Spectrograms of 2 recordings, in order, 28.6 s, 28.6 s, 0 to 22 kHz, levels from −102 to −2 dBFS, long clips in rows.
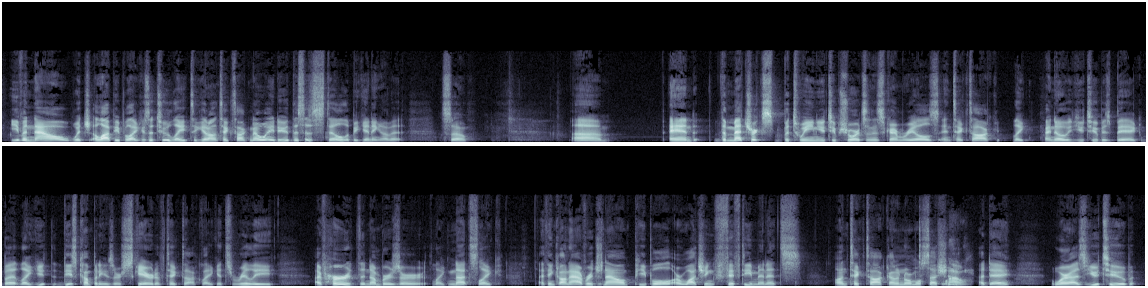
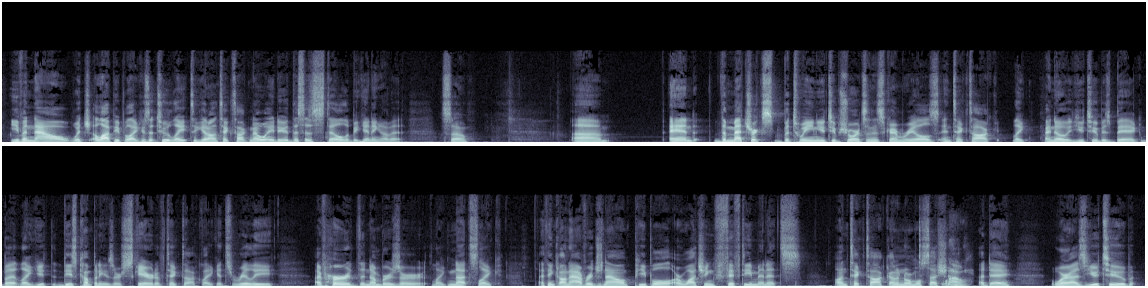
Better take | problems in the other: second | thin; very; fading below 350 Hz

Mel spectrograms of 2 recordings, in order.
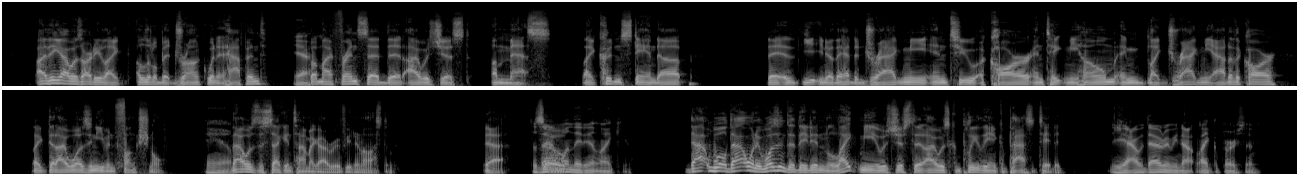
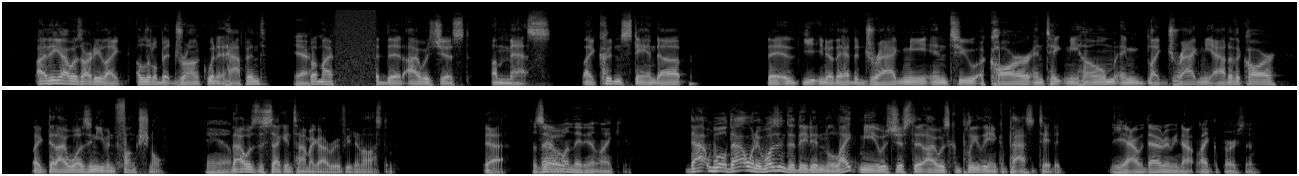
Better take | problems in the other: first | audio cutting out; filled with static; at 3.5 s

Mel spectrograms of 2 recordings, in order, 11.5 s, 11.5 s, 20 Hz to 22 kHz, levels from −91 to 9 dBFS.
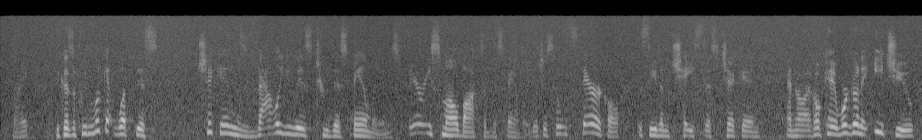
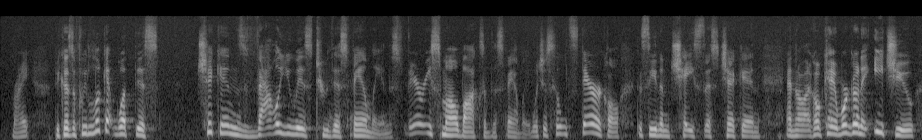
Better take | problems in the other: second | hiss; loud; throughout; 6 dB below the speech; faint in the second

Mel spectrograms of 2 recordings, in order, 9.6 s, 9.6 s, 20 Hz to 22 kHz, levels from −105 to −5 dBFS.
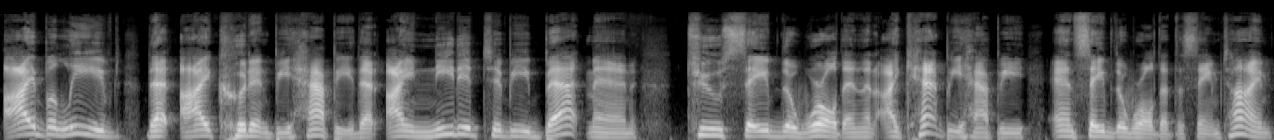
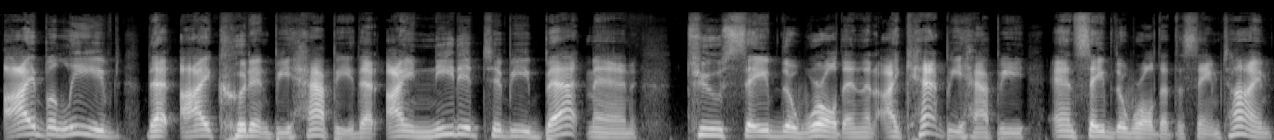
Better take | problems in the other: neither | none

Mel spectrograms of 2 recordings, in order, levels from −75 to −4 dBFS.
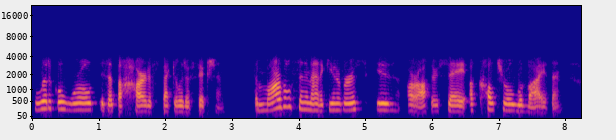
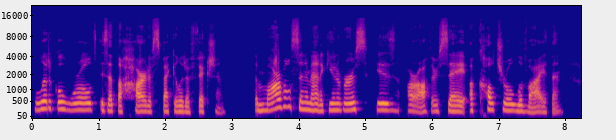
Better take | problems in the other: second | phone-call audio

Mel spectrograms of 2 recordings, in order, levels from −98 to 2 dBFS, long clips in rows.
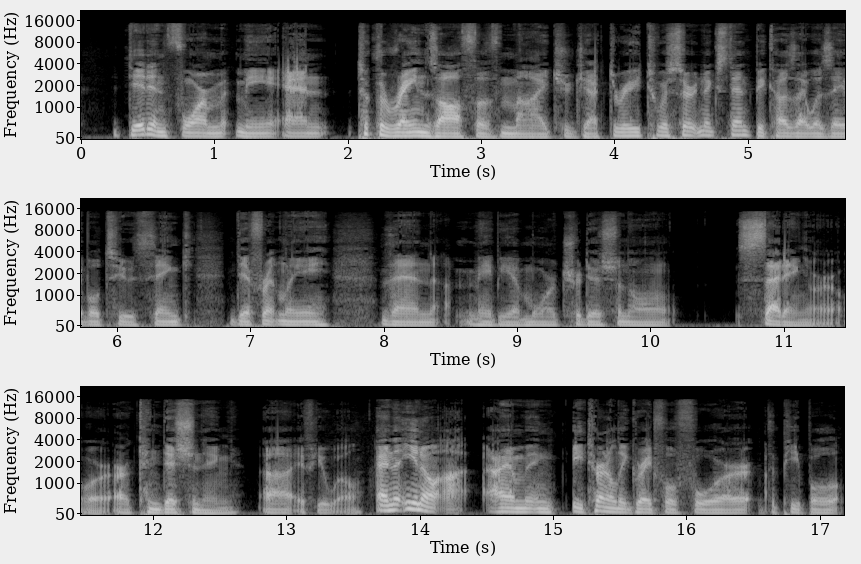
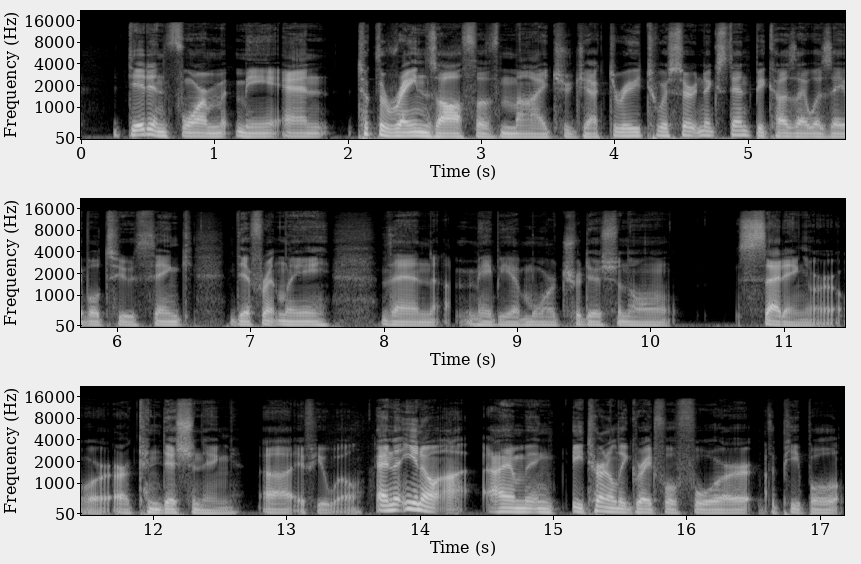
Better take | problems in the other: second | garbled, watery; slightly; nothing above 14.5 kHz

